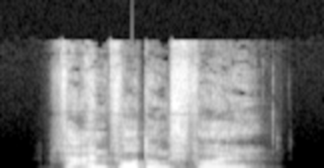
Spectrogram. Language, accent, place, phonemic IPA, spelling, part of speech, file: German, Germany, Berlin, /fɛɐ̯ˈʔantvɔʁtʊŋsˌfɔl/, verantwortungsvoll, adjective, De-verantwortungsvoll.ogg
- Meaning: 1. responsible 2. carrying much responsibility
